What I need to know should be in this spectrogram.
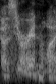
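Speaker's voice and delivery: hushed, whispered voice. Right next to the other person, speaking over their shoulder, whispering. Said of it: "Why are you whispering over my shoulder?".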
